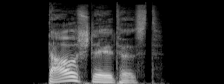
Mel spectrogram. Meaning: inflection of darstellen: 1. second-person singular dependent preterite 2. second-person singular dependent subjunctive II
- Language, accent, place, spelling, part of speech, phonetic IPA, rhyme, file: German, Germany, Berlin, darstelltest, verb, [ˈdaːɐ̯ˌʃtɛltəst], -aːɐ̯ʃtɛltəst, De-darstelltest.ogg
